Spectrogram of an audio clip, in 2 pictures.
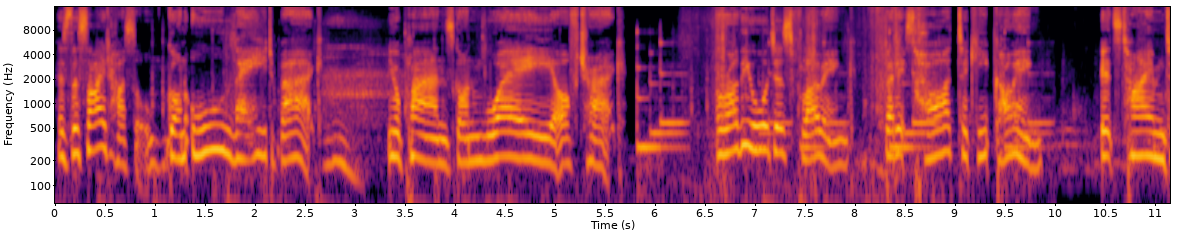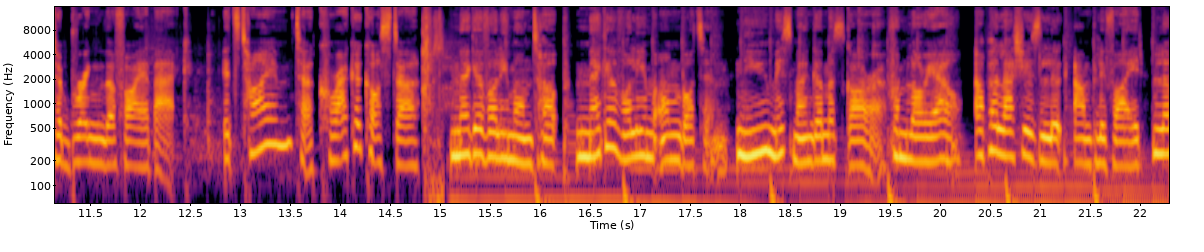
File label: Commercial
